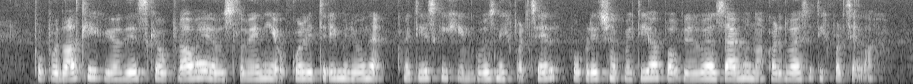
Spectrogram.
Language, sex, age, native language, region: Slovenian, female, 18-29, Slovenian, Drava region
